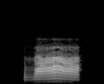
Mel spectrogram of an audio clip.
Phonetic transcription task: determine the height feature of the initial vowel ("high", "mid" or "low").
low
